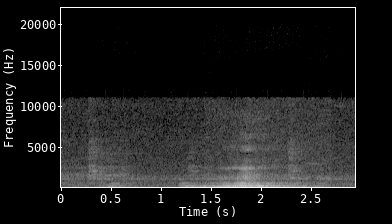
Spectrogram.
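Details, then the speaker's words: Dog snoring in the background while the owner talks. "I don't know if you can hear my dog snoring in the background I do apologize"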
